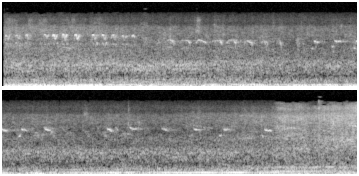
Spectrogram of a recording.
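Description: Small birds chirping, a long run of short high chirps, over a low steady outdoor rumble.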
